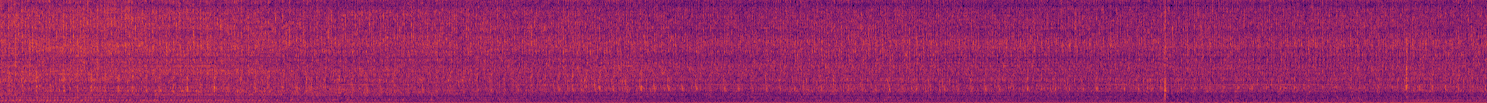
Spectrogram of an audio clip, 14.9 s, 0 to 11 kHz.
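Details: Lada Kalina 1.4 petrol at 70 °C coolant, idle: a faint, regular tapping knock about three times a second over the engine note; the source is unclear and the owner wonders whether it needs an overhaul or can keep running.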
